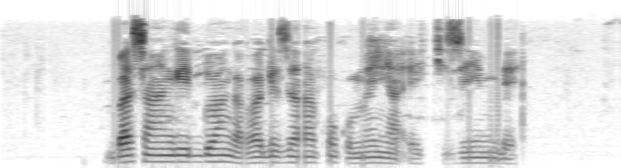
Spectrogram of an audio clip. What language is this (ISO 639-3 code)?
lug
